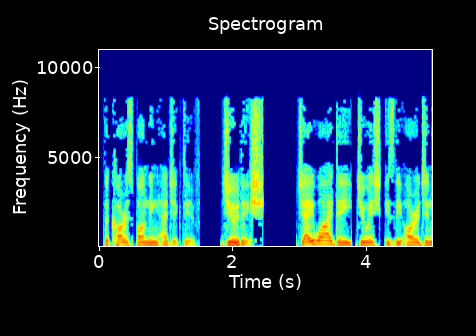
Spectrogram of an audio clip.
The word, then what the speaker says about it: jüdisch: The German word Jude is pronounced Judi, the corresponding adjective Judish, Jyd, Jewish, is the origin of the word Yiddish.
